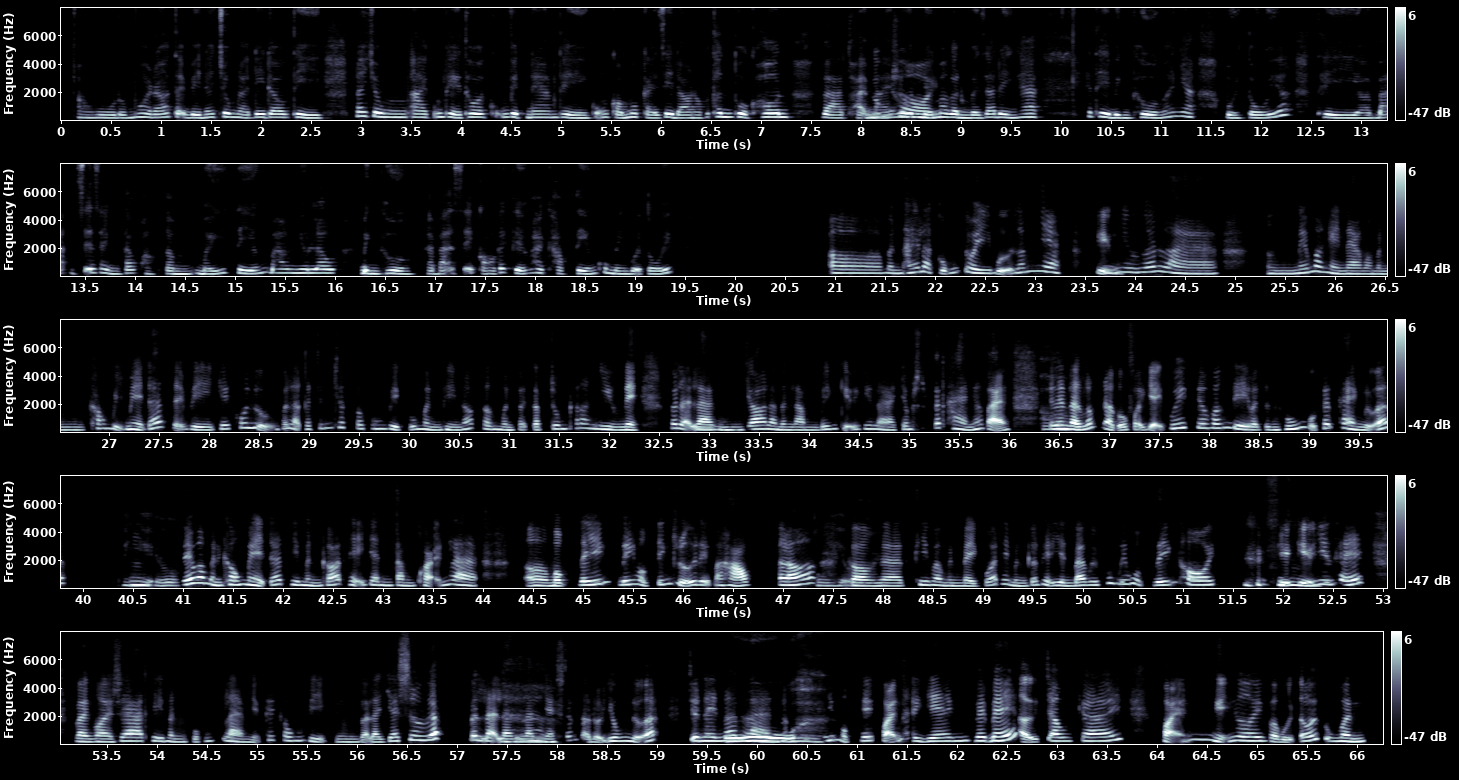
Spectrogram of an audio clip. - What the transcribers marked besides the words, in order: other background noise; tapping; laughing while speaking: "tiếng thôi"; chuckle; chuckle
- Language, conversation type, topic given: Vietnamese, advice, Làm sao để kiên trì hoàn thành công việc dù đã mất hứng?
